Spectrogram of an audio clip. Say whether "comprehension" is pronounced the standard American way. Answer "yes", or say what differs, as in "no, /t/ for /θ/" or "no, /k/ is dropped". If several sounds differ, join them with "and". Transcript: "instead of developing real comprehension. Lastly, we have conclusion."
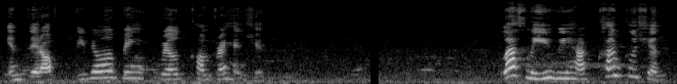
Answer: yes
